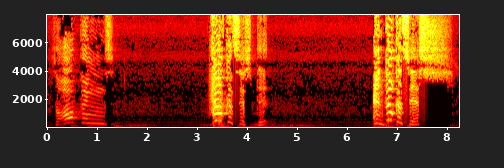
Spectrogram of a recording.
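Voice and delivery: each word slow and loud; slow emphatic preaching. Real, not acted. Preacher stressing Christ holds all things, slow and loud. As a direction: lay it down word by word.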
